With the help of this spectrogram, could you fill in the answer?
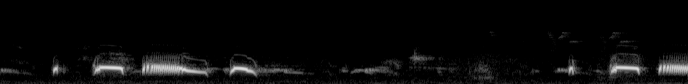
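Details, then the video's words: Spotted dove song used to stir up other doves: two full phrases of a short note, a level coo, a long vibrating coo and a falling curved coo, separated by a gap with faint soft murmurs. "Tiếng chim cu gáy đủ bài dùng kích bổi hiệu quả cao [ thúc gù . gáy gọi, đảo bài ]"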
